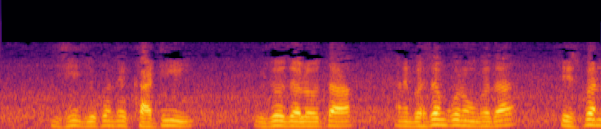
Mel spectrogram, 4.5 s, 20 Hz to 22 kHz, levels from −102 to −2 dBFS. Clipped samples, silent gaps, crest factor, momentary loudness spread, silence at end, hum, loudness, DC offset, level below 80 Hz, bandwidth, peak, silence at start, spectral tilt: under 0.1%; none; 16 dB; 15 LU; 0 s; none; -19 LUFS; 0.1%; -50 dBFS; 5.8 kHz; -4 dBFS; 0 s; -12.5 dB/octave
